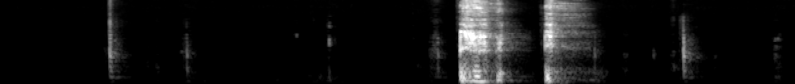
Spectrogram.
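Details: A person coughs while unwell: two harsh cough bursts with faint clicks and small noises around them.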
